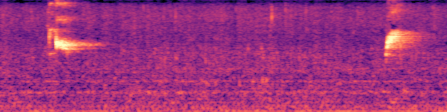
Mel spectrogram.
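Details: Lively morning Red-whiskered bulbul, kampong type, calling nonstop: a sharp high chirp sliding downward, then a long pause before a second similar chirp near the end, with faint hiss behind.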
